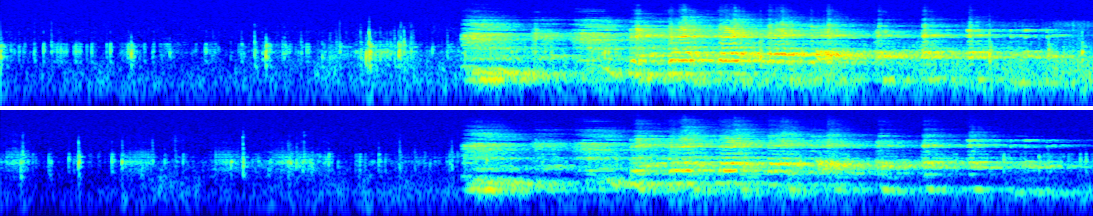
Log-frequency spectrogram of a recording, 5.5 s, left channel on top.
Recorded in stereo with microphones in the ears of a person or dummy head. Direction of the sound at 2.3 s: 25° left (ahead or behind).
